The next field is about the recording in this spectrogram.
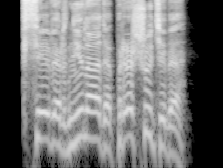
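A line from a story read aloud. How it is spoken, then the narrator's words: Shouting. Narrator (Russian): закричал я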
